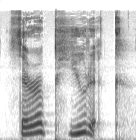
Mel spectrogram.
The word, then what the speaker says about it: therapeutic: Therapeutic is spelled with a TH that says th, then an ER that says air. That's a strange R-controlled vowel sound for the ER phonogram. Usually ER says but in therapeutic, ER says air.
